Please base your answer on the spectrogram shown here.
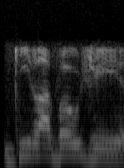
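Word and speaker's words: Guilavogui: Um, Gilavoji is how you say it in French.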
